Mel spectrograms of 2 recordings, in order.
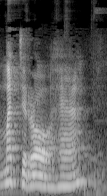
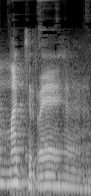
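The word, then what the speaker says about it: مجراها: contohnya jadinya seperti ini tulisannya itu adalah majroha majroha Tapi bacanya majreha majreha ini gak ada dalam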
